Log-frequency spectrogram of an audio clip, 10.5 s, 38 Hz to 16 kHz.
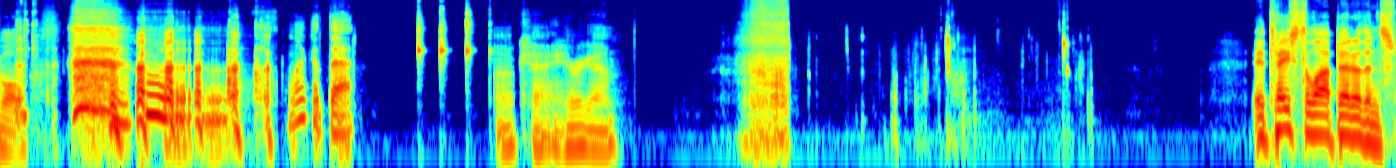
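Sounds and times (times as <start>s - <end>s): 
laughter: 0.0s - 2.3s
speech: 0.2s - 4.7s, 5.6s - 6.0s, 9.4s - 10.4s
slurping sip of okra coffee: 5.5s - 6.1s.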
